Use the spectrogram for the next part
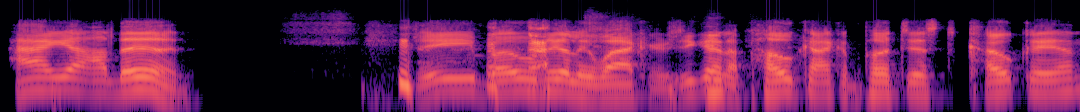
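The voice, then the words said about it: Exaggerated put-on Southern US accent. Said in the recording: “like being a Southern person, like from Tennessee ... start talking like ... Southern accent”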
